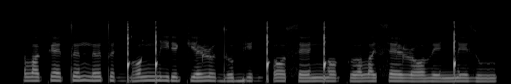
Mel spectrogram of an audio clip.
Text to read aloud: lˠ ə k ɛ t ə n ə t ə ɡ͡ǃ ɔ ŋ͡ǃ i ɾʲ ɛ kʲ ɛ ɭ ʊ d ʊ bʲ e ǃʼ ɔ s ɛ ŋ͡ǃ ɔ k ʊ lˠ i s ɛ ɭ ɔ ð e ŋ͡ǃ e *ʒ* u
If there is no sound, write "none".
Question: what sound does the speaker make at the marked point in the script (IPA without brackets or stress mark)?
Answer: z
